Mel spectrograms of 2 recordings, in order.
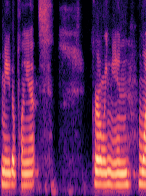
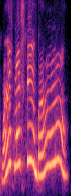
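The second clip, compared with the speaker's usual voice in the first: high, far-higher squeaky mock panic; mock helpless wail; 13 semitones higher than usual. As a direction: wail it high, hamming up the confusion. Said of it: "and I'm like".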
